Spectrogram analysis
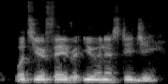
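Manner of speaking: ordinary talk, nothing marked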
